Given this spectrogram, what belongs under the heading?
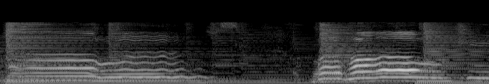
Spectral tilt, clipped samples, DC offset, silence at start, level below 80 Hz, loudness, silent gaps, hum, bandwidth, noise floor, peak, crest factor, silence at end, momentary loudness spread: -5 dB/octave; under 0.1%; under 0.1%; 0 s; -46 dBFS; -24 LUFS; none; none; 7.6 kHz; -46 dBFS; -10 dBFS; 16 dB; 0 s; 21 LU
